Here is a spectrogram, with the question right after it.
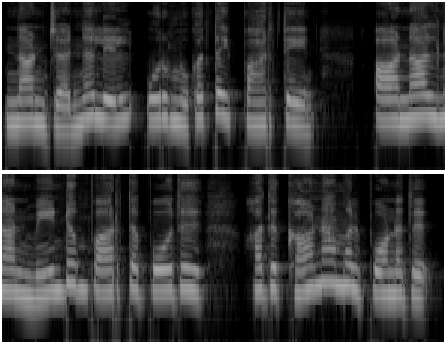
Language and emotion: Tamil, fearful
